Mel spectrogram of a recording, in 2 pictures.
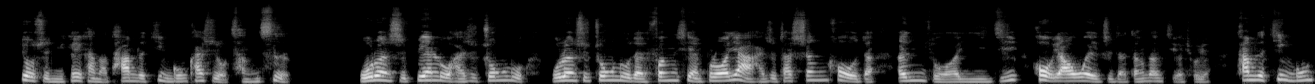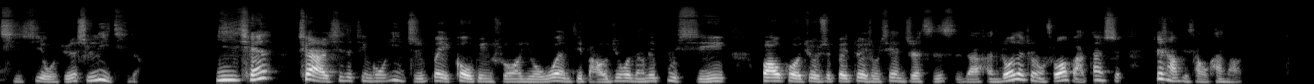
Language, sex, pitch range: Chinese, male, 130-195 Hz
